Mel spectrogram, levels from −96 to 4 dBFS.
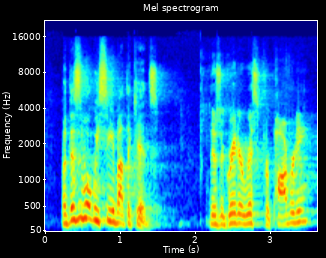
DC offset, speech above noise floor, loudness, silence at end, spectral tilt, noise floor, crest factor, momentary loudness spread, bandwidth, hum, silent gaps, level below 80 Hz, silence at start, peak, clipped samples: under 0.1%; 35 dB; -18 LUFS; 0.1 s; -5 dB/octave; -52 dBFS; 16 dB; 9 LU; 15.5 kHz; none; none; -72 dBFS; 0.25 s; -2 dBFS; under 0.1%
